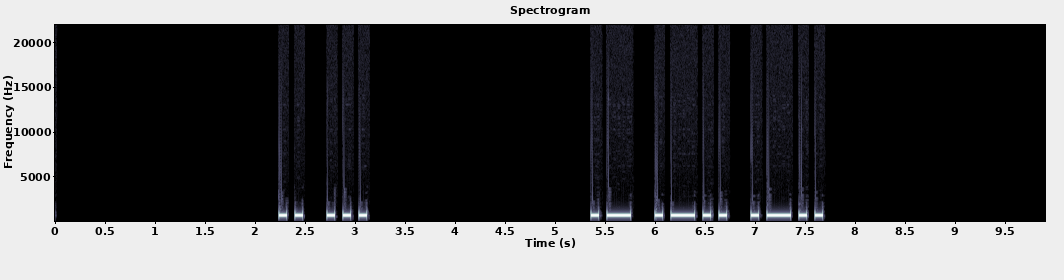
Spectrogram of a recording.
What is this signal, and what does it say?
Morse code, heard as a keyed tone, about 15 wpm, 700 Hz. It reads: IS ALL
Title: 4x Word-Spacing - Sentences from Top 100 Words - 15wpm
